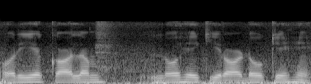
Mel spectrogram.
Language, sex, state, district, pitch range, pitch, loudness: Hindi, male, Uttar Pradesh, Deoria, 100-105 Hz, 105 Hz, -18 LUFS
